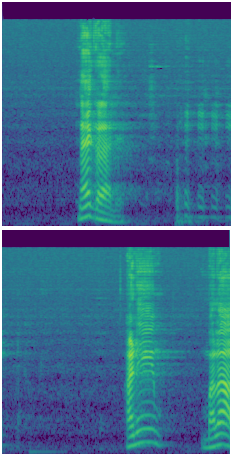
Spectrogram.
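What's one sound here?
A man chants loudly through a loudspeaker in a large echoing hall.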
